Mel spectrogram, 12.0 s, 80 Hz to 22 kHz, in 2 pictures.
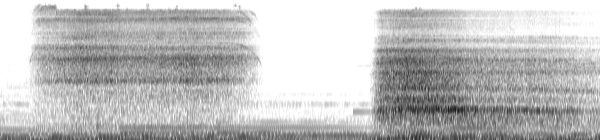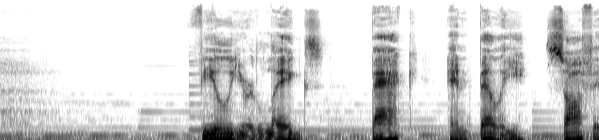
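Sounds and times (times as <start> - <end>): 
deep breath in and out through the mouth: 0.1 - 2.8, 3.6 - 6.8
steady low tones: 3.7 - 6.8
speech: 8.0 - 11.9.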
